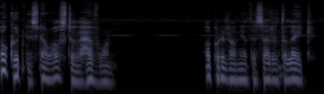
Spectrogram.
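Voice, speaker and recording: In this roleplay audio drama, a man voices a wry, flirtatious immortal incubus demon, his husky voice dry, teasing and conversational. He sits fairly low in pitch and moves briskly, with a slightly mellow tone and a musing, teasing mood.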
